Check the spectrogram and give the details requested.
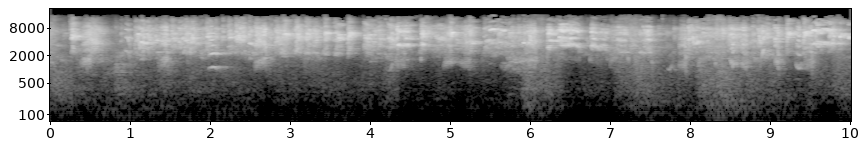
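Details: Pair of black-headed parrots, Caique melanocephala, giving a steady stream of shrill, grating squawks and chatter, with a brief clear whistled note near the start and small pauses between bursts.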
